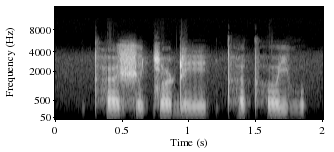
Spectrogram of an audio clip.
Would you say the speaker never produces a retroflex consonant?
no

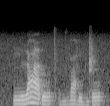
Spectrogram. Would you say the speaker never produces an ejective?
no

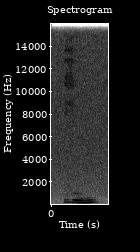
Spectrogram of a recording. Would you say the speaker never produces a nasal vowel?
yes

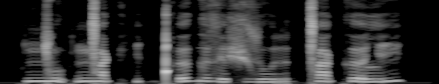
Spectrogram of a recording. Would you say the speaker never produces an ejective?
no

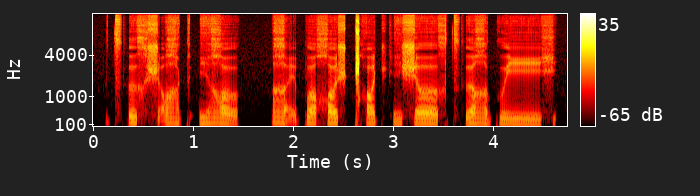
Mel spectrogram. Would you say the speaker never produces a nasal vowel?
yes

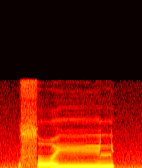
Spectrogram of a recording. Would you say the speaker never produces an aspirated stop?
yes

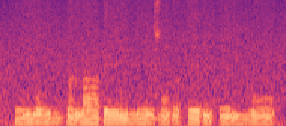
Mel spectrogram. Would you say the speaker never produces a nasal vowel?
no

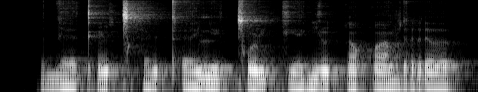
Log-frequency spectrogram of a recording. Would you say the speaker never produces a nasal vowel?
no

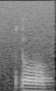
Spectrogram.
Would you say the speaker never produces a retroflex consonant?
yes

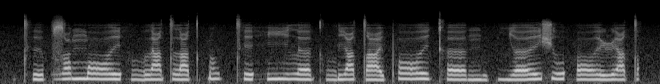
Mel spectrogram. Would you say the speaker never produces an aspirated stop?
no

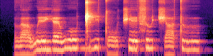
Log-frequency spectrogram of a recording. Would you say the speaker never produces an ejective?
yes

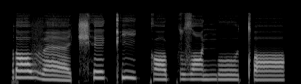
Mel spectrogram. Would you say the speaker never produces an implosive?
yes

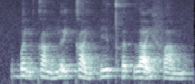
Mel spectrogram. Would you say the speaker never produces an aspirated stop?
no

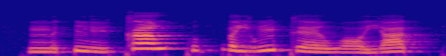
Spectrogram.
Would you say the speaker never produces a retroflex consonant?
yes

